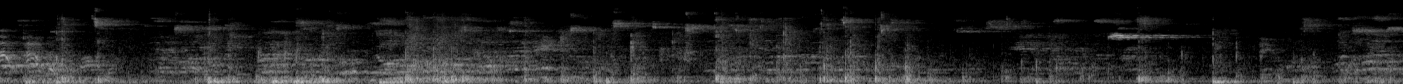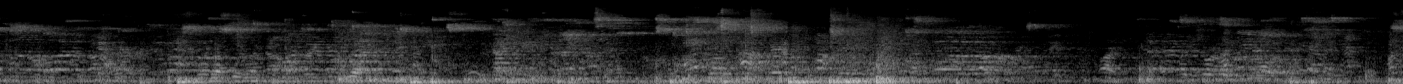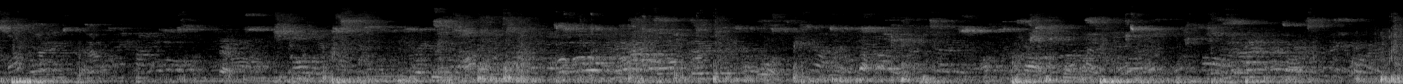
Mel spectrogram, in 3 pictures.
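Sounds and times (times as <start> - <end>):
ball kicked and bouncing: 41.8 - 42.0.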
